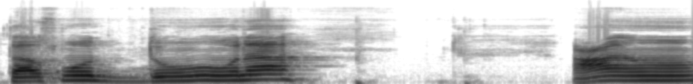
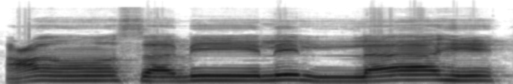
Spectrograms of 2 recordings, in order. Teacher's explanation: دال میں سختی کریں گے، واو مدہ ہے، الف کے برابر کھینچنا ہے. تصدون عن، نون ساکن کے بعد سین ہے، یہاں پر اخفا کریں گے، آواز ناک میں چھپائیں گے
